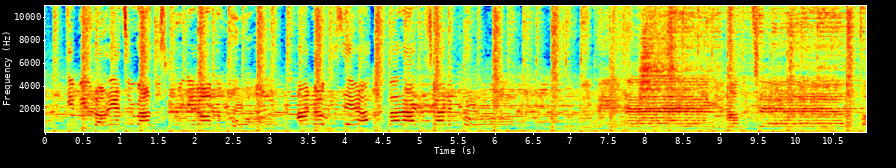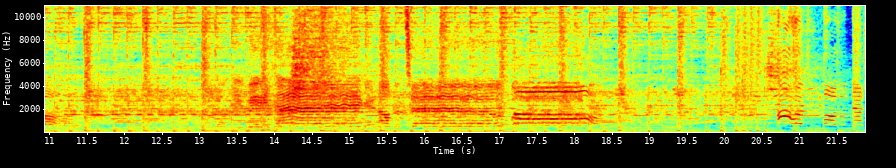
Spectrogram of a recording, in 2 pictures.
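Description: An upbeat new wave rock song plays loud and steady throughout, with driving drums, bright guitars and bass filling the mix, and no talking over it.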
